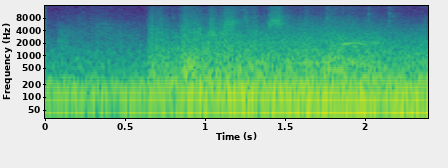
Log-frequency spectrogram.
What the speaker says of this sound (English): Artillery at your orders.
